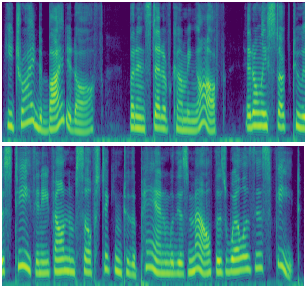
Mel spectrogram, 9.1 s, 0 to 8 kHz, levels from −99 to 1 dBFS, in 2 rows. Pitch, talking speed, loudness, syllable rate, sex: 220 Hz, 220 wpm, -17 LUFS, 4.6 syllables/s, female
